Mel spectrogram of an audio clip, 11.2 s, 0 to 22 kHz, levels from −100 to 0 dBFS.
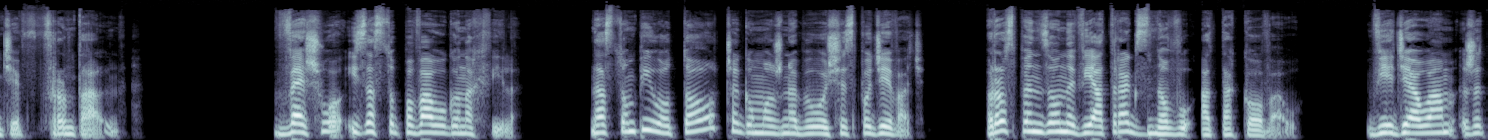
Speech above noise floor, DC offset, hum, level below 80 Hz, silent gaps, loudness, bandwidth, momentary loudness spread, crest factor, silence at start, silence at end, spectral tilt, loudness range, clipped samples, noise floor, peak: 69 dB; under 0.1%; none; -56 dBFS; none; -15 LUFS; 18 kHz; 10 LU; 16 dB; 0 s; 0 s; -4.5 dB/octave; 2 LU; under 0.1%; -84 dBFS; 0 dBFS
